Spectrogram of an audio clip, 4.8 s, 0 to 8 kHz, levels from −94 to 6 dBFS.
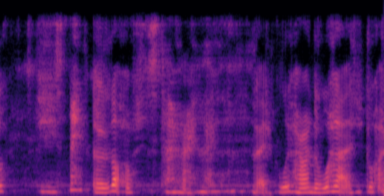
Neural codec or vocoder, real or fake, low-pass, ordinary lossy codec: autoencoder, 22.05 kHz, a latent of 192 numbers a frame, VITS, trained on one speaker; fake; 7.2 kHz; none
